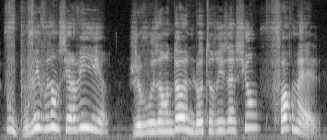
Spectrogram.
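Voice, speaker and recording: A woman reading aloud and voicing a boastful, smooth-talking aristocratic marquis with emphatic bluster. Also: very high-pitched, animated, moderate pace, voice pushed up. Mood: indignant.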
